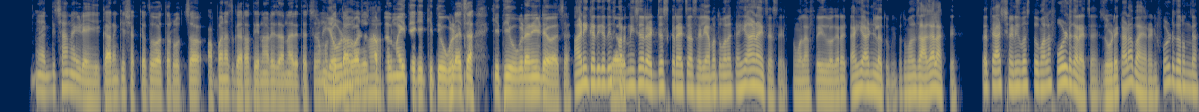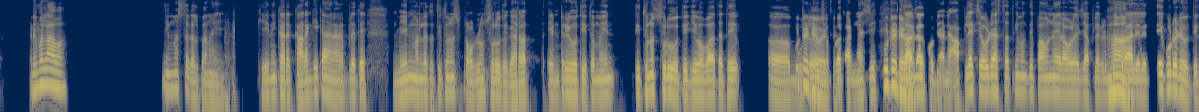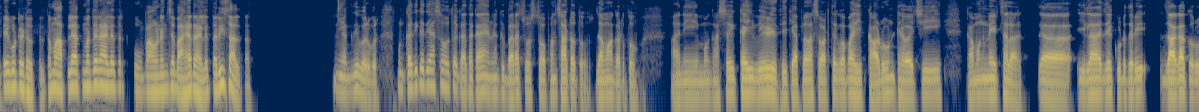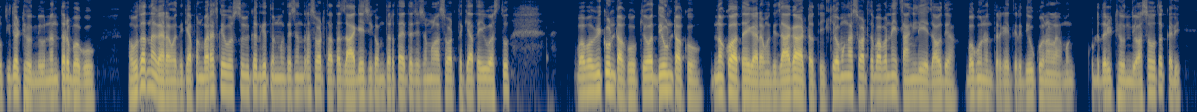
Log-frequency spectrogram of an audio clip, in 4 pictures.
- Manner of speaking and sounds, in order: in English: "आयडिया"; laughing while speaking: "किती उघडायचा, किती उघड नाही ठेवायचा"; in English: "फोल्ड"; in English: "फोल्ड"; other background noise; in English: "मेन"; in English: "मेन"; tapping
- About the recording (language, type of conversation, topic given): Marathi, podcast, घरात जागा कमी असताना घराची मांडणी आणि व्यवस्थापन तुम्ही कसे करता?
